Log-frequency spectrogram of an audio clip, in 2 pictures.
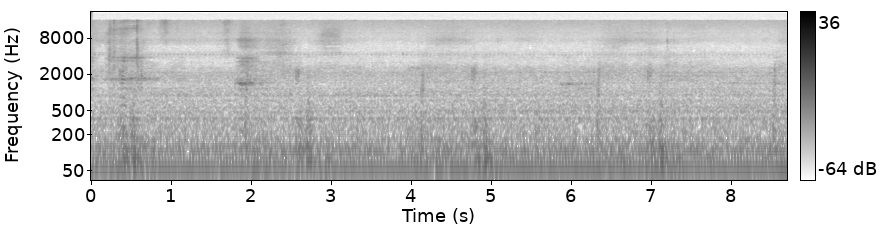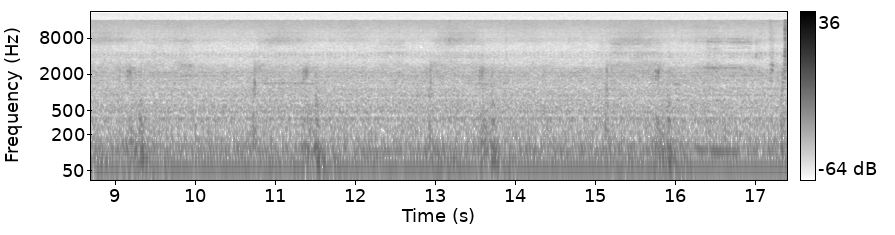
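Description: Steady low rumble of a vehicle engine idling, heard from inside the car's cabin, with a few faint ticks here and there.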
